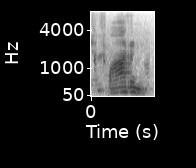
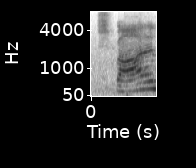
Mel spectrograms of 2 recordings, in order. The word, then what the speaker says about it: sparen: Because that R sounds totally different for me than yours. Sparen. Sparen. Right. That R comes from the back of the throat.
